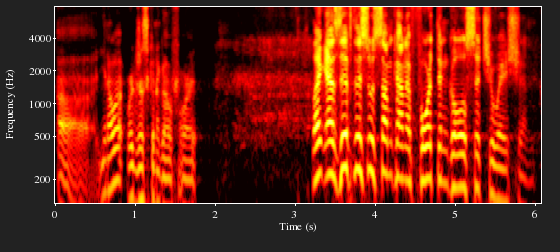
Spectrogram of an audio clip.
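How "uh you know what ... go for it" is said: casual captain. Retold or imitated. Captain tells passengers they'll risk it, low casual. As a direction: shrug it off like a relaxed pilot. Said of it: "He's like".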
